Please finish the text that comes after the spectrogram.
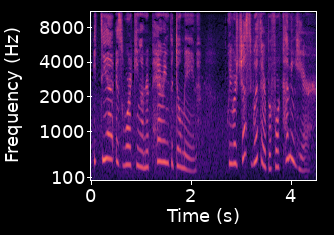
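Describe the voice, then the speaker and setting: A woman's voice: very high voice, very animated, a little mellow, a little hiss or hum. A woman voicing a polite, thoughtful young female adviser in a video game, speaking in courteous, formal phrases. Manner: courteous, measured, formal wording.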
